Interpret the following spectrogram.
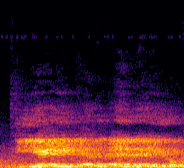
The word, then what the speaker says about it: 달라: 무조건 DALLA로 발음해야 되잖아. 왜? 우리가 모음 사이에 리을이 두 개가 오면 LL로 발음되거든. 단독으로 오면은 얘는 이제 어떻게 발음해?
